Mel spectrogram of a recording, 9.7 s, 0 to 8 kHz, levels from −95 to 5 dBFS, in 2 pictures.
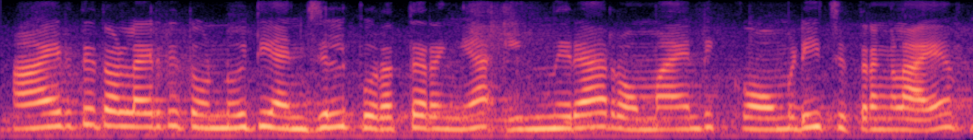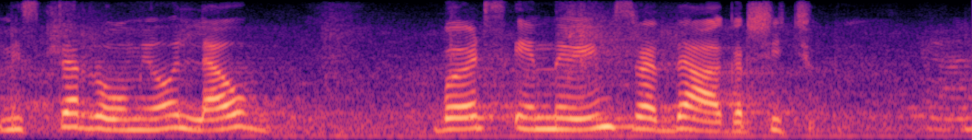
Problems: continuous background conversations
